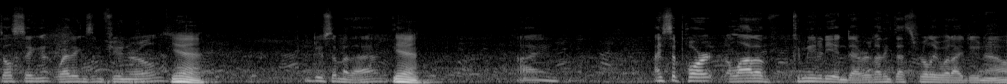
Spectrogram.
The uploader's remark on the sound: IEC Convention & Expo 2018 Special. This interview was recorded like from the Expo floor live!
